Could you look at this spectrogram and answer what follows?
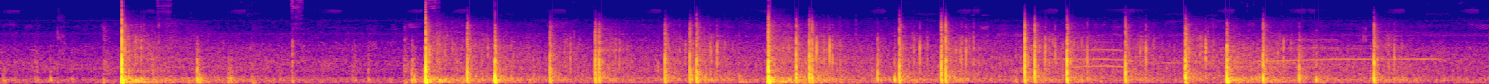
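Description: Aerial firework shells bursting, each a sharp bang with a trailing rumble. One loud burst about a second in, then from about four seconds in a rapid irregular run of reports, two or three a second.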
